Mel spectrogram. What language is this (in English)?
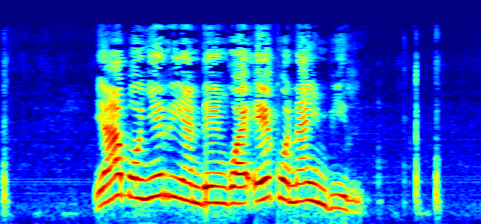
Taita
